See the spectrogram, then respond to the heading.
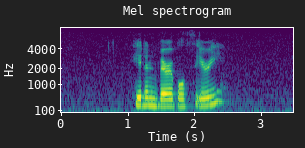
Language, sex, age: English, female, 20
